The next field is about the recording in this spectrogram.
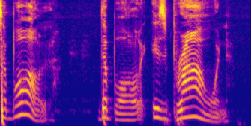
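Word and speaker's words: braun: Brown in German. It's brown. Spelled B R A U N. So easy to remember. Just like in English, the same pronunciation.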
